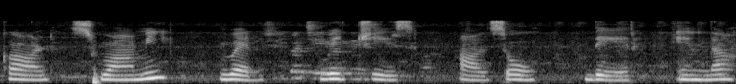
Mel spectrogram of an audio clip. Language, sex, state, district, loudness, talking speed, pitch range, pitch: English, female, Andhra Pradesh, Sri Satya Sai, -16 LUFS, 80 wpm, 210-250 Hz, 225 Hz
